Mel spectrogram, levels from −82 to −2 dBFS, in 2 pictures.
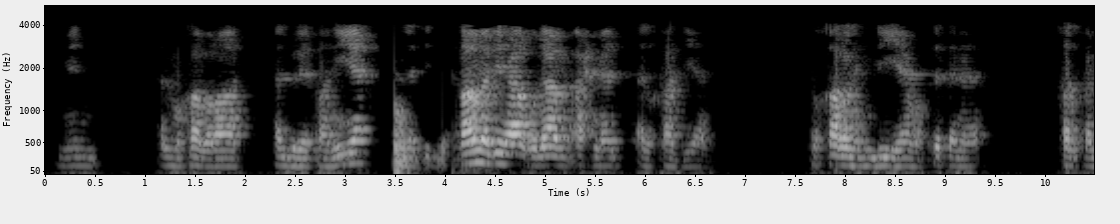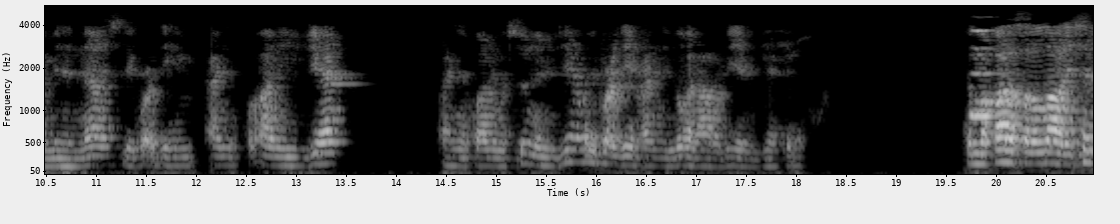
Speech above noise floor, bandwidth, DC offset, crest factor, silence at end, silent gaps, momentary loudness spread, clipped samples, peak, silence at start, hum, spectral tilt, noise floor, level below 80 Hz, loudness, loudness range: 57 dB; 5 kHz; under 0.1%; 24 dB; 0 s; none; 22 LU; under 0.1%; -8 dBFS; 0.2 s; none; -8 dB/octave; -88 dBFS; -62 dBFS; -31 LUFS; 8 LU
